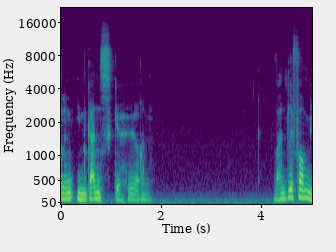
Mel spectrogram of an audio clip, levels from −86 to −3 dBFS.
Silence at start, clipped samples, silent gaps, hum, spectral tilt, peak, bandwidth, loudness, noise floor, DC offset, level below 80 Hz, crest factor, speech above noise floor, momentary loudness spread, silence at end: 0 s; under 0.1%; none; none; -7 dB/octave; -8 dBFS; 13 kHz; -24 LUFS; -51 dBFS; under 0.1%; -52 dBFS; 18 dB; 28 dB; 13 LU; 0 s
